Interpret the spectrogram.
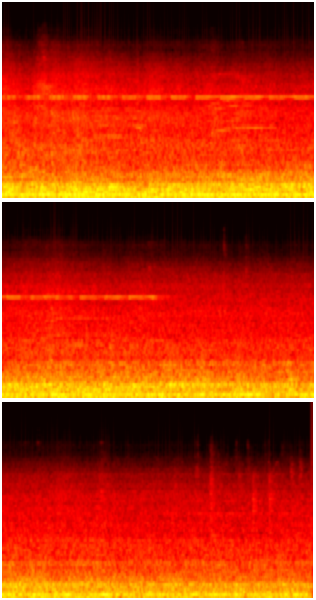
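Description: Container freight train's wagons rumbling past on the rails, with a steady high squeal that stops about six seconds in. The rumble then eases slightly as the end of the train moves away.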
